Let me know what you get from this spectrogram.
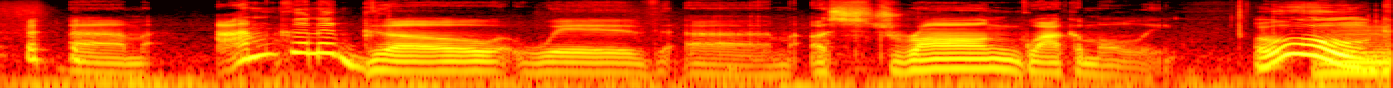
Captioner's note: murmured approval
